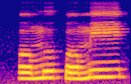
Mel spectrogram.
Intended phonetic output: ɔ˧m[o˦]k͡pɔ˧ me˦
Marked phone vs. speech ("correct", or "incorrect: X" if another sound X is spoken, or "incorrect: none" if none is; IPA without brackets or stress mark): correct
